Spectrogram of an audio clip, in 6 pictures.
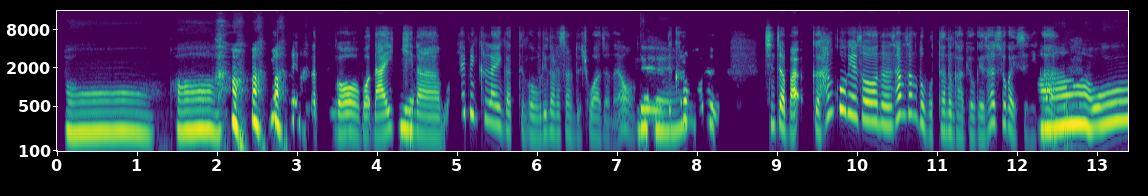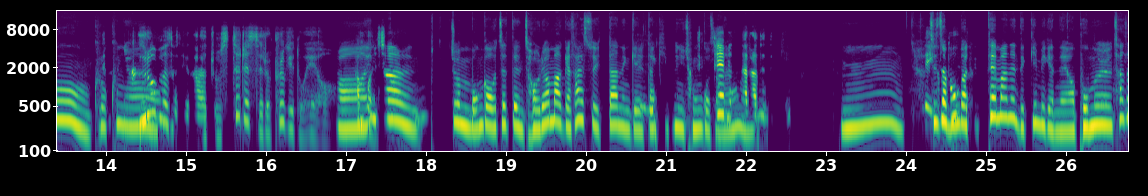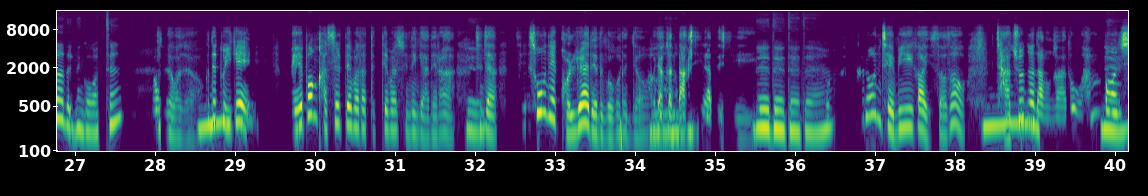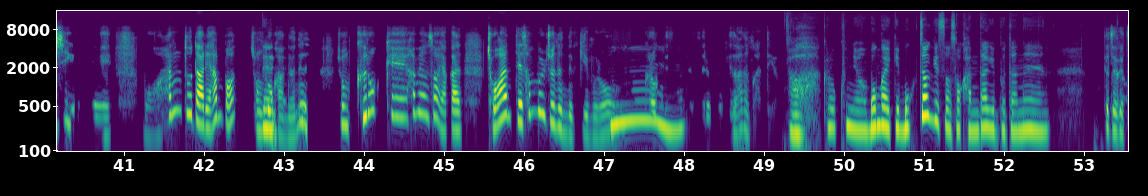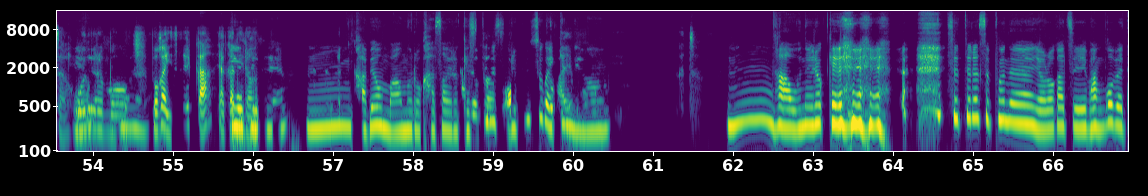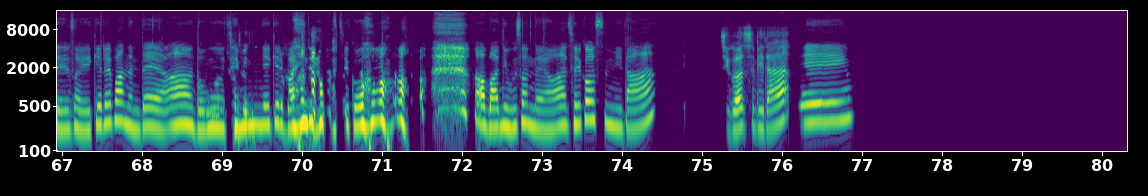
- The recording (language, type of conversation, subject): Korean, podcast, 스트레스를 풀 때 보통 어떻게 하세요?
- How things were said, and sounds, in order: distorted speech; unintelligible speech; laugh; other background noise; laugh; laughing while speaking: "이렇게"; laugh; laughing while speaking: "많이 들어 가지고"; laugh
